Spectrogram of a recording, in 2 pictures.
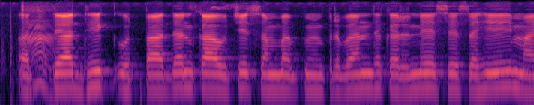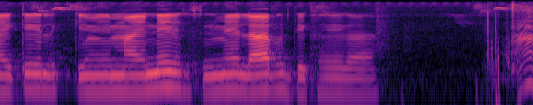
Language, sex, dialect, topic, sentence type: Hindi, male, Kanauji Braj Bhasha, agriculture, statement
